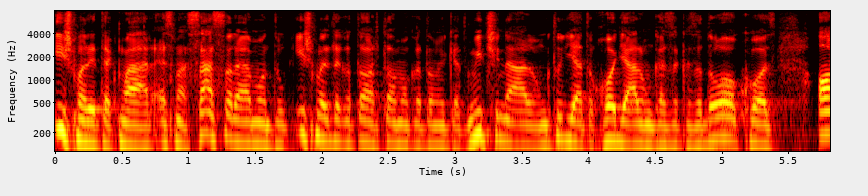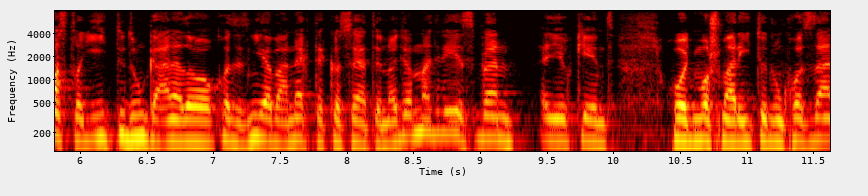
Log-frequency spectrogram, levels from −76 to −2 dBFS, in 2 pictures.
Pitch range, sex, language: 130-160 Hz, male, Hungarian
